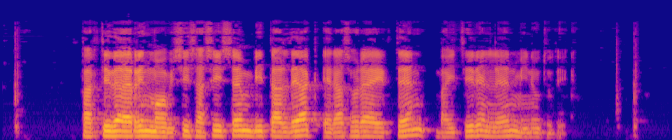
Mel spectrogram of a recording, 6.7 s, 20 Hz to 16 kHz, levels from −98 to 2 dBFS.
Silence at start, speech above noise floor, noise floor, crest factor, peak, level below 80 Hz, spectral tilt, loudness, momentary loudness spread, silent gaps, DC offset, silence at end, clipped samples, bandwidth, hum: 0.15 s; 58 dB; -76 dBFS; 18 dB; 0 dBFS; -58 dBFS; -6 dB/octave; -18 LUFS; 12 LU; none; under 0.1%; 0.35 s; under 0.1%; 9.2 kHz; none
